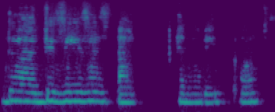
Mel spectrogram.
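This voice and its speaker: Student, woman, slow flat delivery, muffled as if behind a wall, dull distant call audio. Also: medium pitch. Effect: muffled, as if through a wall. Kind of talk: answering in an online class. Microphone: video call.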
